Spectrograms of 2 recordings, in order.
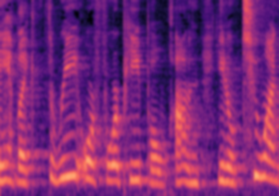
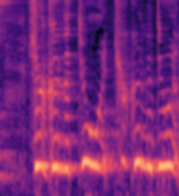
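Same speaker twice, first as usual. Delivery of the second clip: put-on excited cheering, higher, faster; 11 semitones higher, 5 dB louder than usual. Speaker retelling a man cheering them on during a lap, imitating someone all excited. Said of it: "he's all excited".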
